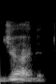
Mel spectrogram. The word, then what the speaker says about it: Jud: I get a lot of mail to me, to Brian Judd, J-U-D, where I spell it J-U-D. And those who sell, so I will ask, is Brian Judd still there?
